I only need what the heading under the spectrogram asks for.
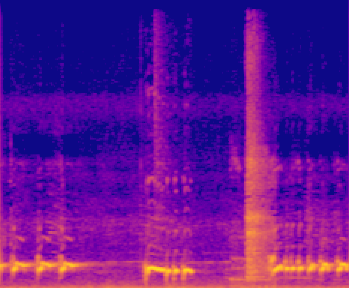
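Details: Local zebra dove in vigorous song, a lure to make other zebra doves sing: three soft coos, a rapid descending trill, a sudden noise burst, then a row of quick, even cooing notes.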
